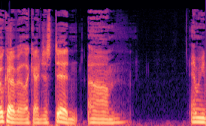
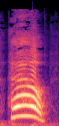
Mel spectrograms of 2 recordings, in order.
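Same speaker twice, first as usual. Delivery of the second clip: very high, loud yell; desperate high call for help; frantic cry for help; 6 dB louder than usual. Retold or imitated. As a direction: scream like your child was stolen. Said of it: "I was like".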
